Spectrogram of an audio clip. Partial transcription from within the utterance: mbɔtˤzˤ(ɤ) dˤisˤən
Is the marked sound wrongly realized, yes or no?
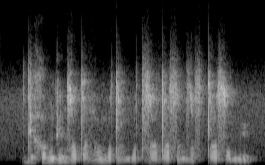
yes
